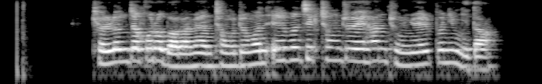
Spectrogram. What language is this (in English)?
Korean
